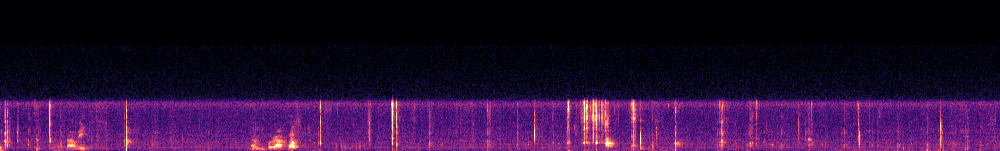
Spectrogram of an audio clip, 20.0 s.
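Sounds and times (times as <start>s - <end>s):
person chewing crunchy food: 0.0s - 1.2s, 6.1s - 20.0s.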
